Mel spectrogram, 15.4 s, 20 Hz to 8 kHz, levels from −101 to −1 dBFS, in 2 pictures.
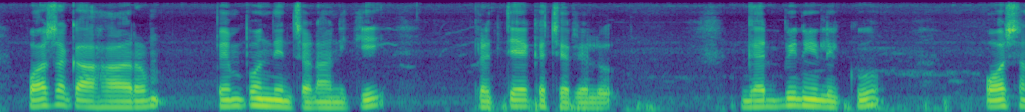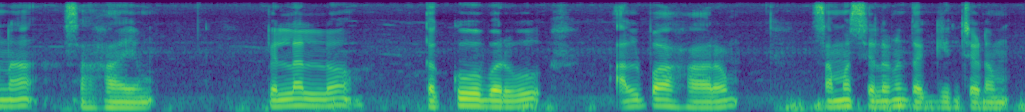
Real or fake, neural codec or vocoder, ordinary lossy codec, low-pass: real; none; none; 7.2 kHz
